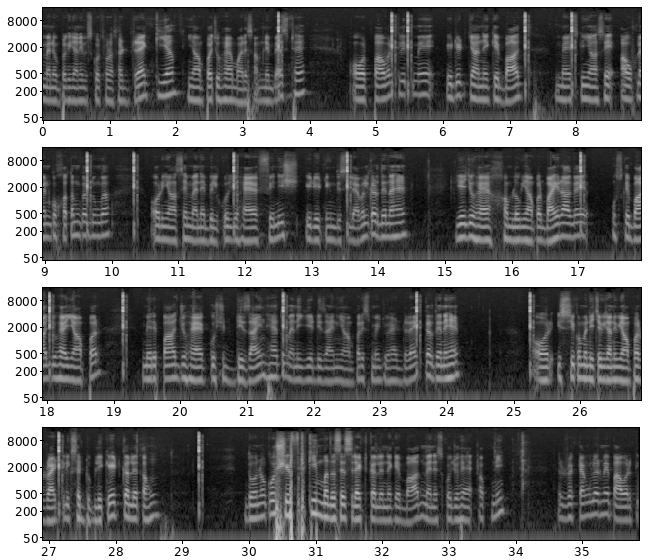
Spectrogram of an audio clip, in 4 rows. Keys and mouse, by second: 0.9 ctrl+r, 1.6 F3, 3.8-4.6 drag, 5.6 right click, 7.1 click, 9.8 right click, 11.8 right click, 13.6 click, 15.9 F3, 17.3 click, 21.1 F2, 21.8 click, 22.1-22.9 F2, 23.6-27.8 drag, 27.3 right click, 29.4 shift+click, 31.9 ctrl+g, 32.6 Delete, 33.4 z, 33.9 ctrl+z, 34.3 shift+Page_Down, 34.8 o.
